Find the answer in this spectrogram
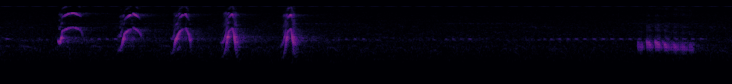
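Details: Male chalk-browed mockingbird singing to show off to a female: five clear, arched, ringing notes at an even pace, then a short buzzy rasp after a pause, over a faint steady high hiss.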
